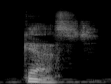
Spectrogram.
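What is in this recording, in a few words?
"gassed", Australian English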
